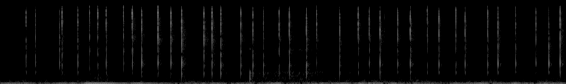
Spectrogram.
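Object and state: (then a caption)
Smartphone glass screen and aluminium edge tapped with nails. Long nails tap and scratch the glass screen and aluminium side edge of a rose gold iPhone. Quick, bright clicks come in an uneven stream, each dying away almost at once over a low background rumble.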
